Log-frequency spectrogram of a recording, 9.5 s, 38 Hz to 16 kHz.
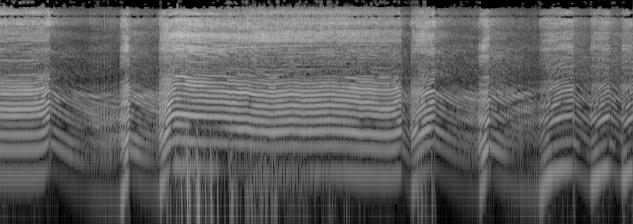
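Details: Small Homelite chainsaw, described as 28 full house on a stock chain, cutting wood: sharp revving, then a long steady pull holding pitch under load, with clean rev-ups after. Normal cutting; strong and healthy.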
